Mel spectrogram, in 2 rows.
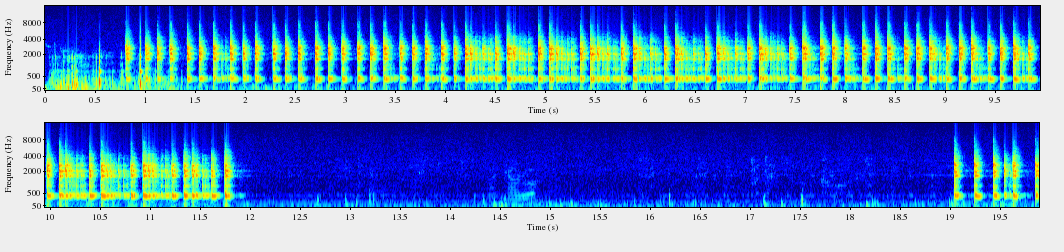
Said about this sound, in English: These are two beatings of a dance gong done by the people of Ra Ra, August 1957.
